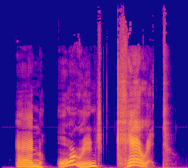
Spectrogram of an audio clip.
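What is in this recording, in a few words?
"orange carrot", English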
